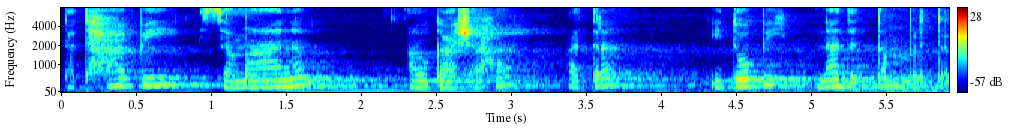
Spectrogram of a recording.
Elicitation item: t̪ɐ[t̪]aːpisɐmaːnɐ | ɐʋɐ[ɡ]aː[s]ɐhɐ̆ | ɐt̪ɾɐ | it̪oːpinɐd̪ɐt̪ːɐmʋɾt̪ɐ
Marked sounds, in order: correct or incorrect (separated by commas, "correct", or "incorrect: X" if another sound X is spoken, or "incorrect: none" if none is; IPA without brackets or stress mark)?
incorrect: t̪ʰ, incorrect: k, incorrect: ʃ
